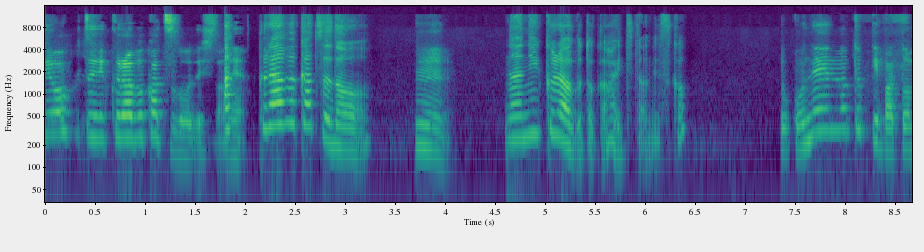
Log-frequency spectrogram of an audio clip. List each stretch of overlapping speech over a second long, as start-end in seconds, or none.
none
